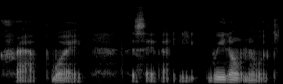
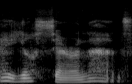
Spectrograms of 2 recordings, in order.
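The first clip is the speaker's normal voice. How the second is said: clumsy, raised, put-on British accent, louder; 6 semitones higher, 5 dB louder than usual. Retelling a TV scene, voicing Constantine: attempted British accent as Constantine. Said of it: "I can't do it, British".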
